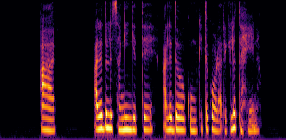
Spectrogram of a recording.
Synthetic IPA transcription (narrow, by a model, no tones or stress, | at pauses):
aɾ | a̰lɛd̪ɔlɛsaŋɡiɲɡɛt̪ːe | a̰lɛd̪ɔɡumkit̪əkɔːɽa̰ʔɾɛɡɛlat̪ahɛ̃na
